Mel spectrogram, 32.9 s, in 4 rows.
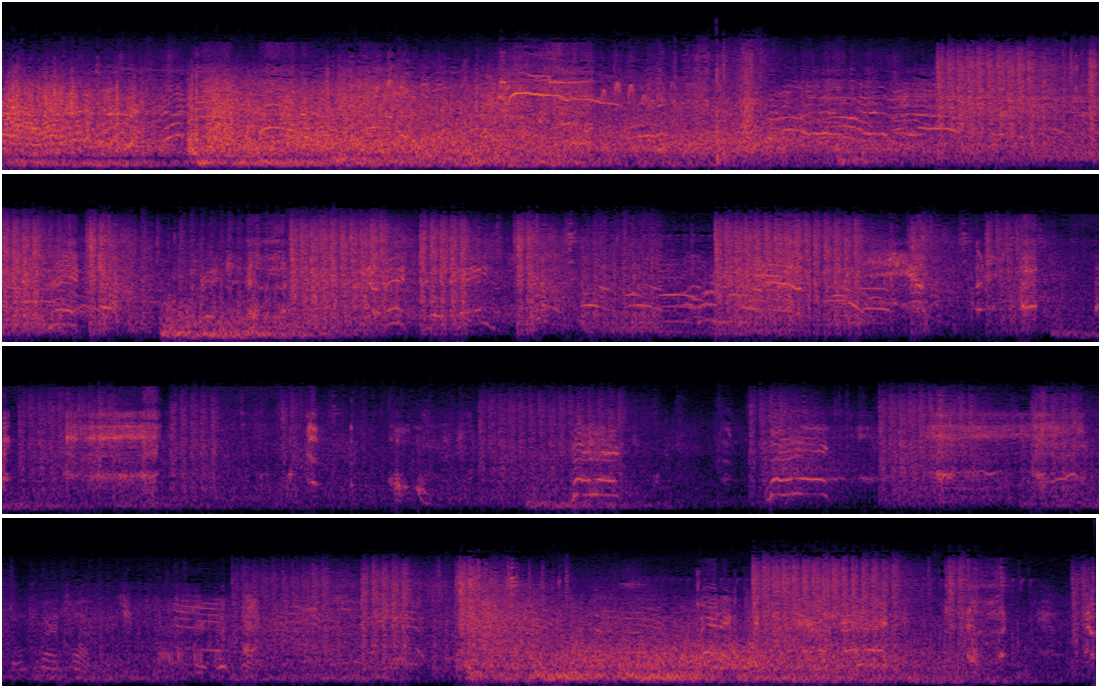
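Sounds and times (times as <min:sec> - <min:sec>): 
voices shouting: 0:00.0 - 0:24.8, 0:26.0 - 0:28.4, 0:29.1 - 0:32.8
incoming artillery fire and explosions: 0:00.0 - 0:32.8.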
